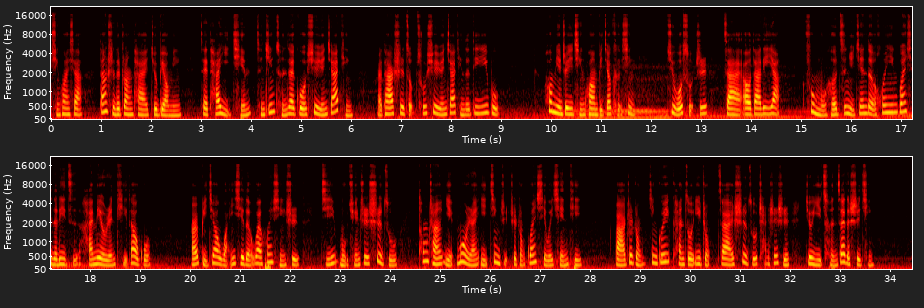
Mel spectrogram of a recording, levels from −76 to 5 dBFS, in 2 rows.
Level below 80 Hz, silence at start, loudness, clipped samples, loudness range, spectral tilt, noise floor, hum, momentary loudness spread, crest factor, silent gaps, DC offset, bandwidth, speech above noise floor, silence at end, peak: -46 dBFS; 0 s; -26 LUFS; under 0.1%; 3 LU; -6 dB/octave; -48 dBFS; none; 9 LU; 18 dB; none; under 0.1%; 17.5 kHz; 23 dB; 0 s; -8 dBFS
